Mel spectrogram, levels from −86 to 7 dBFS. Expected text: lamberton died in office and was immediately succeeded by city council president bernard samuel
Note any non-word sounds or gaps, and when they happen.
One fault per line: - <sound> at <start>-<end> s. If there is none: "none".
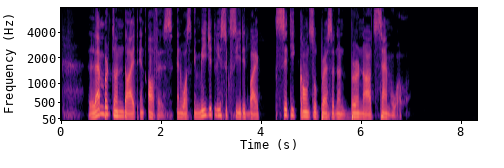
none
